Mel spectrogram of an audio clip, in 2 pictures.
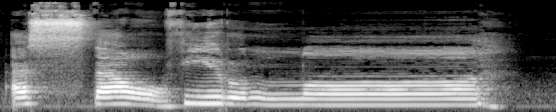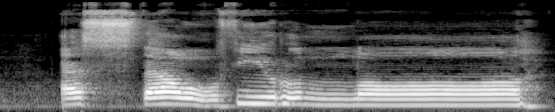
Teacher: غین کے مخرج کو آپ نے دیکھنا ہے اور آپ کو موٹا پڑھنا ہے، اللہ کی شد کو پکڑ کے رکھنا ہے اور 2 کاؤنٹ لمبا کرنا ہے.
